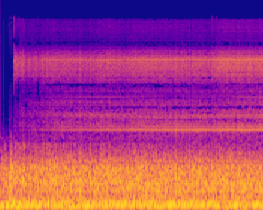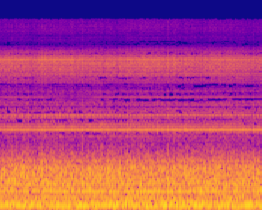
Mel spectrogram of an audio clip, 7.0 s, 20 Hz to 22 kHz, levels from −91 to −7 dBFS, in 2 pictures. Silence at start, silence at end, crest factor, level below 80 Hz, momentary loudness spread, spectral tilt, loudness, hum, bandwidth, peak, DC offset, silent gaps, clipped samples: 0 s; 0 s; 10 dB; -24 dBFS; 1 LU; -6 dB/octave; -17 LUFS; none; 16 kHz; -6 dBFS; under 0.1%; none; under 0.1%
